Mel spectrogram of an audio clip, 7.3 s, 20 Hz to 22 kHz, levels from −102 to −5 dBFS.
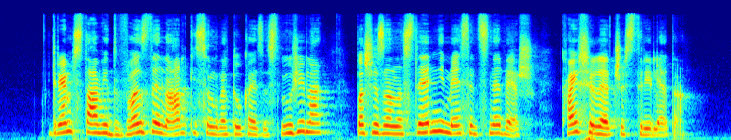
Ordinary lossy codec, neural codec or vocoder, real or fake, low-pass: none; codec, 32 kHz, 1.9 kbps, SNAC; fake; 14.4 kHz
